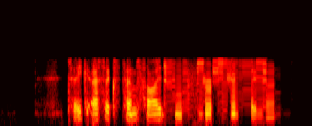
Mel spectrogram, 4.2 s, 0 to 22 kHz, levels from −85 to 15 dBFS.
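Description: Throughout, the speech carries iLBC codec damage: band-limited to about 250 Hz–3.6 kHz, plainly rough and synthetic, consistent with the 20 ms, 15.2 kbps mode. From 2.24 s to the end at 4.17 s, a rigid 100 Hz metallic buzz is imposed on the voice, likely from repeated short buffers, about 10 ms each, with most of the real audio skipped. Between 2.52 and 2.67 s, lost iLBC frames leave a 120 ms held, breathy vowel-like fill, fitting six dropped 20 ms frames, before normal decoding resumes immediately.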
